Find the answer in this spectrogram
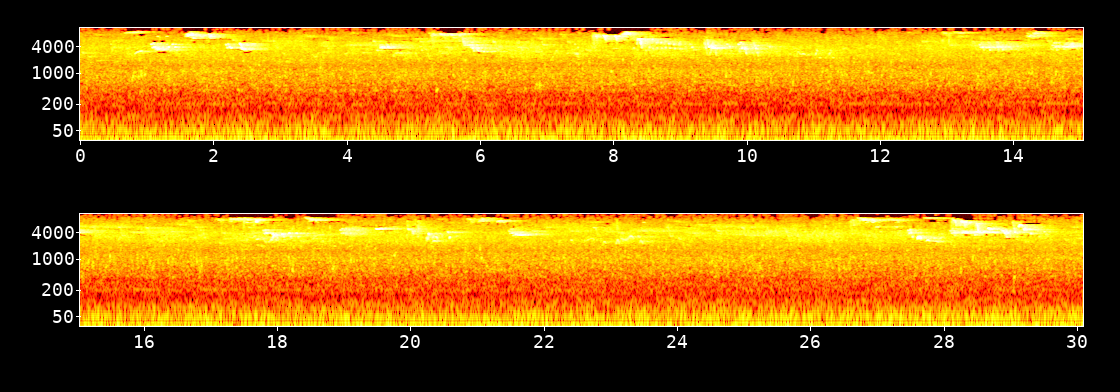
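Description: Small birds chirping and calling, with many short, high notes scattered throughout over a steady background hiss.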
